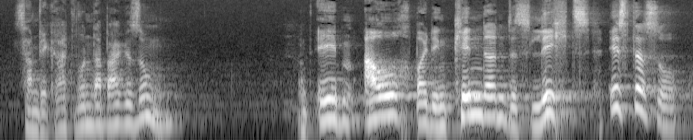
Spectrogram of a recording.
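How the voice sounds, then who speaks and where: A man with a fairly high pitch talks at a fairly slow pace, with long, frequent pauses, very wide pitch swings and big swings in loudness, in audible room echo. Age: 60s. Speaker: pastor. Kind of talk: sermon.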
